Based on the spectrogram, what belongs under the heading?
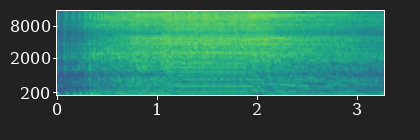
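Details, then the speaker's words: Hero Glamour 125 after a clutch plate change: engine revs then runs steady and even with the clutch let out; no rubbing or scraping, healthy. "আগে যে বাইকের একটা sound ছিল, মানে কোনো কিছুর সঙ্গে ঘষা খাচ্ছে, এই সাউন্ডটা আশা করি এখন নাই, আলহামদুলিল্লাহ। আর কোনো সমস্যাও হবে না।"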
